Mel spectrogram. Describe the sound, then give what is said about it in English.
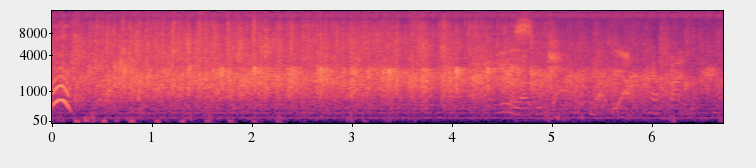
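Audience applause at a church service welcomes two speakers onto the stage, a steady, dense clapping that holds at even loudness through the whole stretch, with faint voices mixed in. “Can you guys give a big hand for Greg and Leah?”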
